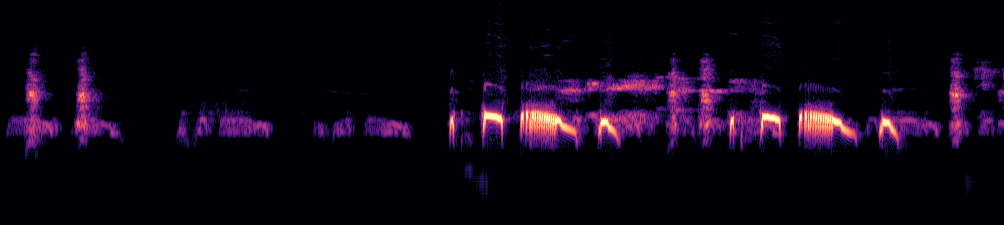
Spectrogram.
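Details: Early-morning spotted dove decoy cooing to attract wild doves. Scattered soft notes at first, then a loud sequence of clipped coos and a long rough, falling coo, repeated in a quick phrase, with faint higher chirps in the background.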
